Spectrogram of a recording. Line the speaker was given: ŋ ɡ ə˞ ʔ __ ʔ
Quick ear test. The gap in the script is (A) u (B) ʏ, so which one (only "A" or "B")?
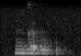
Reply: A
